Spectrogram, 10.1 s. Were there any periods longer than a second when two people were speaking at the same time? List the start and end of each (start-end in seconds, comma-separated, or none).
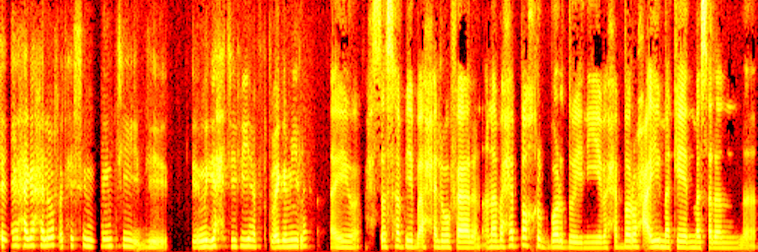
none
